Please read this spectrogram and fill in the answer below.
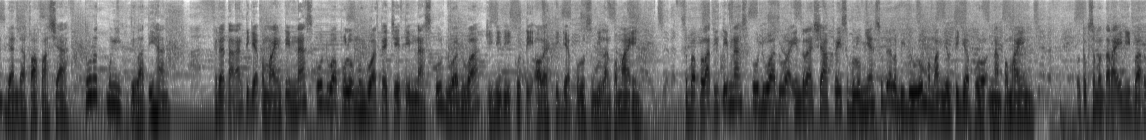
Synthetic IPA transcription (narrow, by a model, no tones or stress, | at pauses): dandafafasa | t̪uɾʊt̪̚məŋiku̥t̪ilat̪iɦan | kədat̪aŋant̪iɡapəmaɪnt̪imnasuduapulʊhməmbuat̪ːet͡ʃet̪imnasuduaduakinidiːkut̪iʔolɛht̪iɡapulʊhsəmbilanpəmaɪn | səbap̚pəlat̪iht̪imnasuduaduaindoɾasʃafɾisəbəlumɲasudahləbɪhduluməmaŋɡɪlt̪iɡapuluhənampəmaɪn | unt̪ʊk̚səmənt̪aɾainibaɾ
